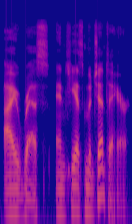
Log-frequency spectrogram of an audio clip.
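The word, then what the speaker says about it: Ires: There's Ivy, who has green hair, and IRS, which is spelled I R E S, but pronounced I rest, and she has magenta hair.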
